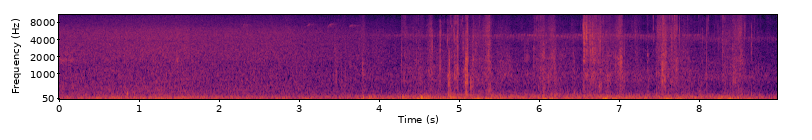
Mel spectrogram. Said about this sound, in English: This afternoon we're walking, we get a little more crunch to here, and there's a little bit of a breeze. There's a whole high canopy wind sound.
